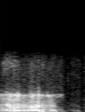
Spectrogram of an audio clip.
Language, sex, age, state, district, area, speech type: Malayalam, male, 18-30, Kerala, Kozhikode, rural, conversation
